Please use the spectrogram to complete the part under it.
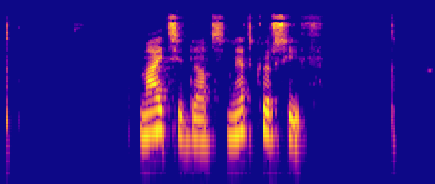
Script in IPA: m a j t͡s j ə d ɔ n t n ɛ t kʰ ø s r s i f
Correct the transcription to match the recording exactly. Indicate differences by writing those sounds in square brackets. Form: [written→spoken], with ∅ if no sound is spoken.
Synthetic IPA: m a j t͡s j ə d ɔ [n→∅] t n ɛ t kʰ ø [s→∅] r s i f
